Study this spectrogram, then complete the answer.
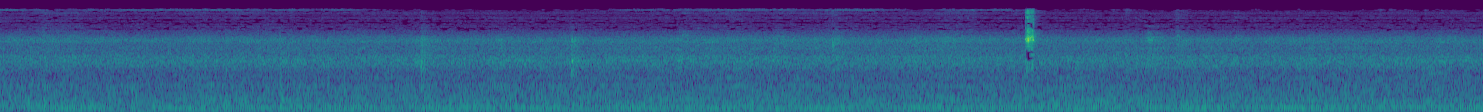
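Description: A train rumbles steadily along the tracks with a low engine hum.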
